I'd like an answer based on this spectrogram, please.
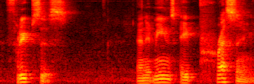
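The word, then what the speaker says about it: θλῖψις: It's pronounced thripsis, and it means a pressing.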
